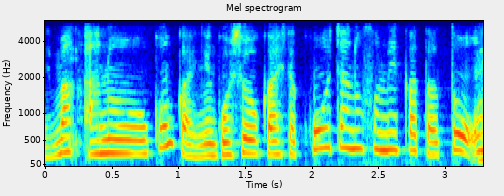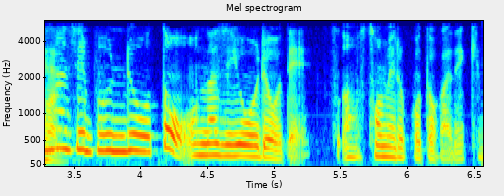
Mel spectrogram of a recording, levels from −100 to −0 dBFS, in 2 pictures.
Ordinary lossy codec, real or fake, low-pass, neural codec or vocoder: none; real; 5.4 kHz; none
